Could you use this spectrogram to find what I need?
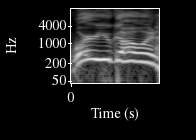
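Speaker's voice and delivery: high, loud retold call; imitated calling after. Buddy calling to friend storming off, high loud imitation. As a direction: call it down the street, mimicking a friend.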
